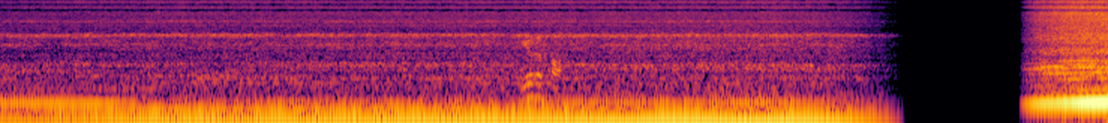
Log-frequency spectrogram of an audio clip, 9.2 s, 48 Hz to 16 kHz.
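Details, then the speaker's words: Honda S2000 with brand-new OEM F20 short block and new cylinder head, first start after rebuild following a seized engine: deep even idle, steady low pulse, no knocks or misses before cutting out; runs cleanly. "it's always amazing when you see an engine that you built from nothing you put it together you hit the key and it runs"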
